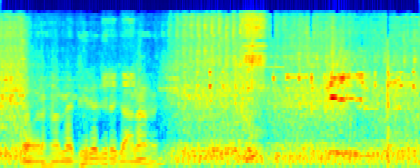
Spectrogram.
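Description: Auto rickshaw engines putter nearby in traffic.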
